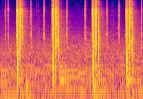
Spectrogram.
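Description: A Crossman DPMS Panther Arms SBR air rifle fires four sharp semi-automatic shots at a steady rhythm, each a loud close crack with small mechanical clicks in between.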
